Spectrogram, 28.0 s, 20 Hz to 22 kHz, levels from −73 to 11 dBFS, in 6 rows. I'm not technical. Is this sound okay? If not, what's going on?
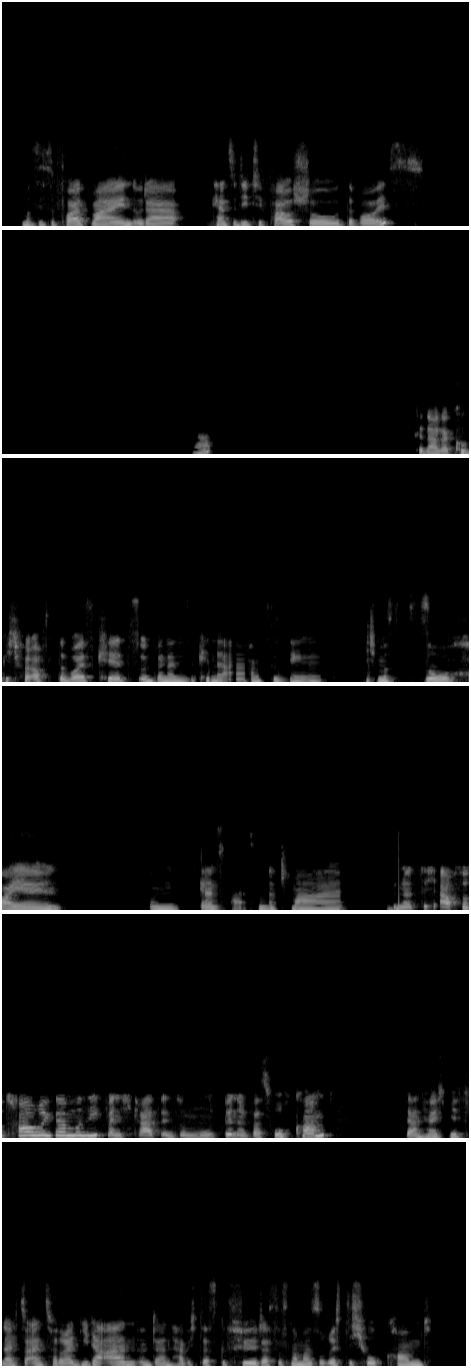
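No. There are two kinds of problems.

From 11.11 to 13.09 s and again from 15.73 to 17.84 s, you hear repeated packet loss (robotic sound). Pieces of the speech failed to arrive, one after another, and the system covered each hole by stretching the sound that came just before it. This happens in rapid bursts, with dozens of short gaps, the longest about 118 ms in the first stretch and 83 ms in the second. Nearly half of each stretch is this patched-in filler, which makes it choppy and machine-like.

From 17.97 to 21.15 s, the speech turns dull and muffled, with nothing above about 4.2 kHz and a faint new background noise. The loudness stays the same, and there is no silence at the change. The likely cause is an input switched to a poorer device, such as a different microphone or a headset in call mode. That kind of device carries a narrower range of sound and brings its own noise, so the voice loses its crisp upper detail until the stretch ends.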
